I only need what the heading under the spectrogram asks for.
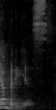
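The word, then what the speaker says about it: abrías: Outro detalhe, galera, o H, vamos lembrar que ele não tem som em espanhol, ele é mudo, então fica abria, aria, tá bom? Não ficar raria ou rabria, vai ficar com som neutro, abria e abrias, certinho? Eu trouxe para vocês uma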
